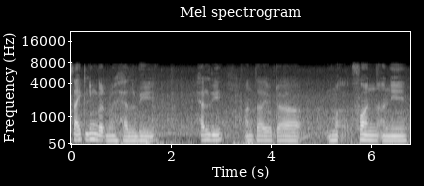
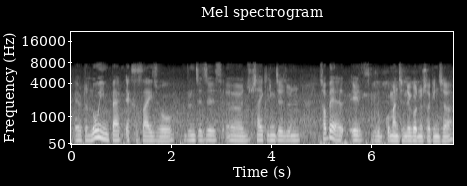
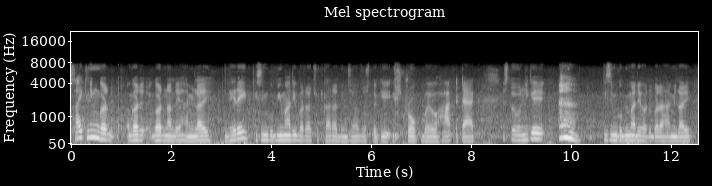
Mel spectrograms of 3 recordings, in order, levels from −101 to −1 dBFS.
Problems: constant background noise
